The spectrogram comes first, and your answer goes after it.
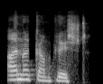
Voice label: "Unaccomplished", Indian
